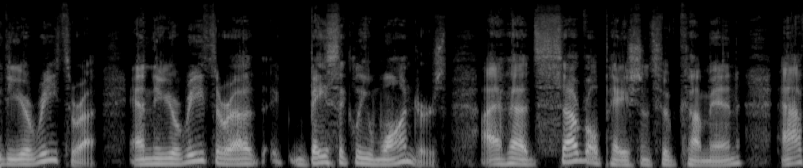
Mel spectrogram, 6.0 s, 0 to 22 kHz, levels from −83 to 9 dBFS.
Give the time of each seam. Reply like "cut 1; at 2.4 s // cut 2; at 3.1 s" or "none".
none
